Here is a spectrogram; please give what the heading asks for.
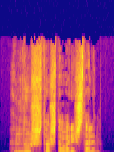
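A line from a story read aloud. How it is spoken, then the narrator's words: Thoughtful mutter. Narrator (Russian): задумчиво пробормотал полковник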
